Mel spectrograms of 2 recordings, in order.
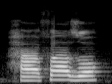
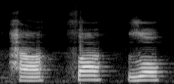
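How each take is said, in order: First: The syllables are run together quickly. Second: Each syllable is said slowly and separately. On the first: "Kalau dipercepat" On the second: "kita baca pelan-pelan"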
